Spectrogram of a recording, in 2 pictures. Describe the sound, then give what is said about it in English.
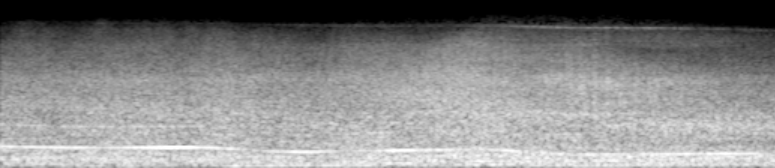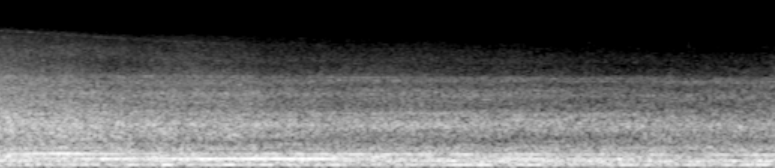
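A loud garbage truck rumbles past for the whole stretch, with a steady engine drone and a whining tone that dips and rises as it passes. “Trash truck.”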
